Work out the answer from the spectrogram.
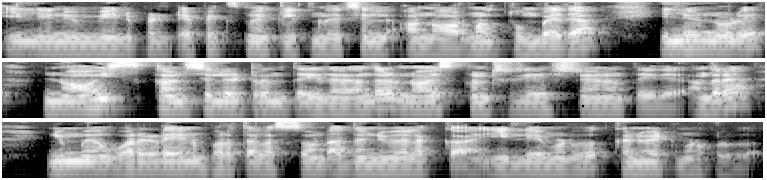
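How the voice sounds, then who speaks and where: A man with a mid-pitched voice talks very fast through a casual app tutorial. He instructs step by step, repeating himself and dropping in English tech words. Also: a little mellow.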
